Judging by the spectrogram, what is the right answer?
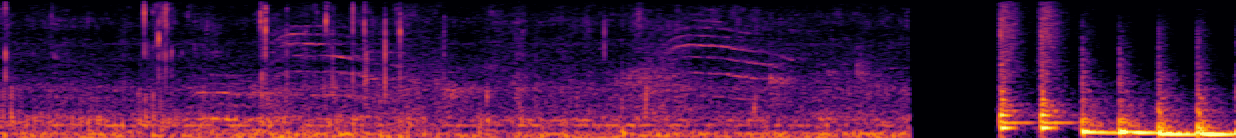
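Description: A kitten meowing twice in short, high cries that arch up and down. About four and a half seconds in the sound cuts off and music with a heavy beat starts.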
